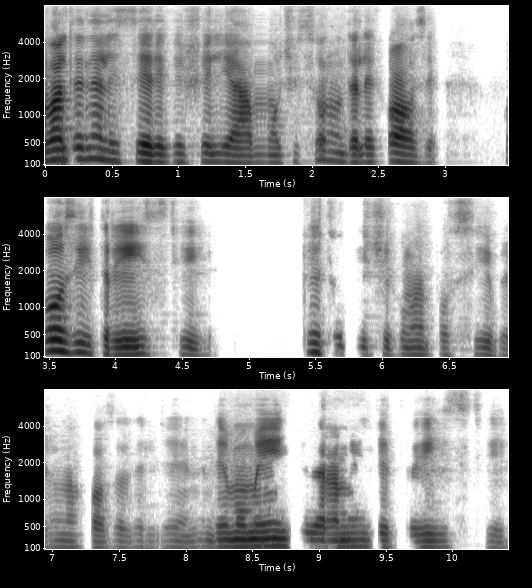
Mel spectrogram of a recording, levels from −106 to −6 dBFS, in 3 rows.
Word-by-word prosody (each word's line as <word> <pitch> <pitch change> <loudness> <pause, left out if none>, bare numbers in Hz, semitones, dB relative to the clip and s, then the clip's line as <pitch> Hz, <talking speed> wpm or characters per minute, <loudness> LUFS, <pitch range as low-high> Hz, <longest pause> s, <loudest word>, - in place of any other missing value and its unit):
volte 190 +3 +8
nelle 195 -5 -1
serie 150 -2 +3
che 150 - -9
scegliamo, 140 -2 -3
ci 140 +2 -21
sono 155 +3 -8
delle 140 -1 -2
cose 140 -4 +2 0.5
così 185 -5 +5
tristi, 135 -2 0 0.7
che 175 -1 -5
tu 155 - -16
dici: 135 -1 -14
"Com'è 130 -1 -9
possibile 125 -1 -15
una 120 -1 -15
cosa 115 +1 -13
del 115 0 -25
gene" 120 0 -19
Dei 125 +2 -4
momenti 135 +1 +2
veramente 125 -1 -4
tristi. 115 -2 -12
135 Hz, 140 wpm, -23 LUFS, 125-145 Hz, 0.7 s, volte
